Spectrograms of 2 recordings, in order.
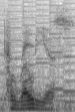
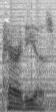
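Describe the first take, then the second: First: The word does not begin like 'parody'. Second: The word begins like 'parody' followed by 'us'. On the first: Others say it this way. "what you guys call Parodius" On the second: The speaker says it this way. "It's parody us"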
